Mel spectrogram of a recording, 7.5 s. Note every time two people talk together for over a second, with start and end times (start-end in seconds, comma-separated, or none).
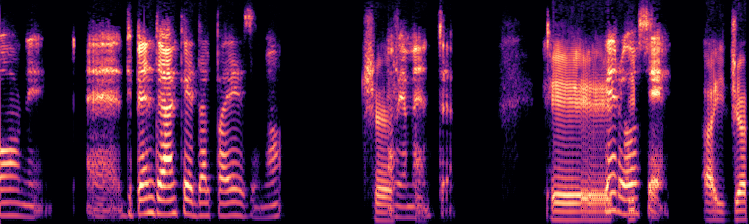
none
